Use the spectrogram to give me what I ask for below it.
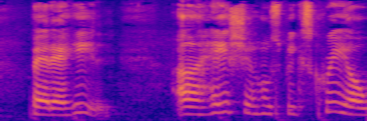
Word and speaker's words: perejil: Now, a Dominican who speaks Spanish pronounces perejil. A Haitian who speaks Creole will pronounce it pelejil. So the only difference is an R and an L.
